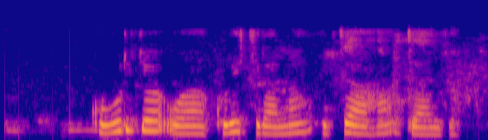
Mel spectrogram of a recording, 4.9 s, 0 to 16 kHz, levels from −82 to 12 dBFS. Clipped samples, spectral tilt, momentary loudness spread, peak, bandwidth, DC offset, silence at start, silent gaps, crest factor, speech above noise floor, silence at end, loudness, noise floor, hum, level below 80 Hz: under 0.1%; -6 dB/octave; 11 LU; -2 dBFS; 7.4 kHz; under 0.1%; 0.05 s; none; 16 dB; 33 dB; 0.3 s; -19 LUFS; -51 dBFS; none; -62 dBFS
